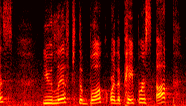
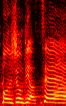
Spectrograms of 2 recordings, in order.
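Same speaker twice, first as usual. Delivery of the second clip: put-on French accent; 2 semitones higher, slower than usual. Greeting in French.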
